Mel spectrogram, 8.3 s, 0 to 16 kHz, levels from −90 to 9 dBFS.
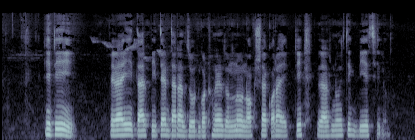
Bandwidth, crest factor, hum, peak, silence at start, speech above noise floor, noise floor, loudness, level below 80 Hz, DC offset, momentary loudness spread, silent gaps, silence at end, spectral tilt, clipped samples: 11.5 kHz; 18 dB; none; -4 dBFS; 0.5 s; 30 dB; -51 dBFS; -21 LUFS; -56 dBFS; under 0.1%; 10 LU; none; 0.55 s; -5 dB/octave; under 0.1%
